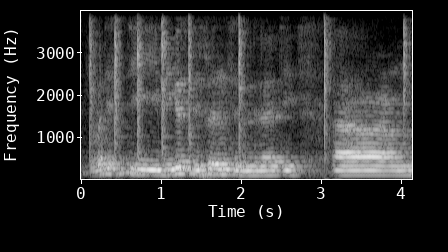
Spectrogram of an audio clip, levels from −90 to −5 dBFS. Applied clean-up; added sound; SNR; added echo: none; Tap; 18 dB; reverberation time 0.9 s.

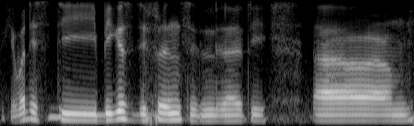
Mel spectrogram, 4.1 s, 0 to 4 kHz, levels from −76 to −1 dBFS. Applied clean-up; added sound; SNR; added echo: none; none; none; none.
